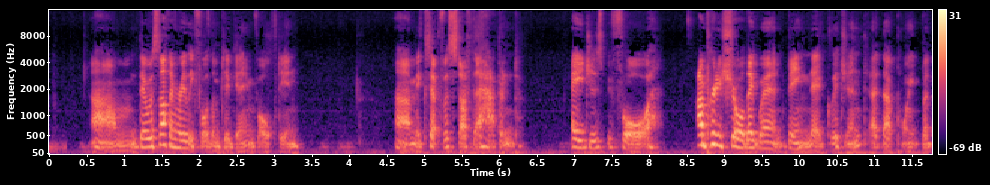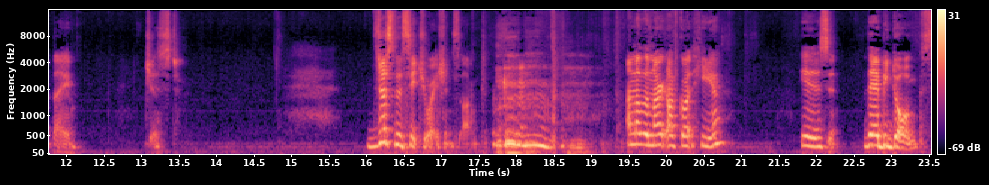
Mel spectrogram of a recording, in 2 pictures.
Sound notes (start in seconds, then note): 17.6 fake coughs in insinuation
